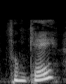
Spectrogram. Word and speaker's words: Funke: That's how you say her name. Funke.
